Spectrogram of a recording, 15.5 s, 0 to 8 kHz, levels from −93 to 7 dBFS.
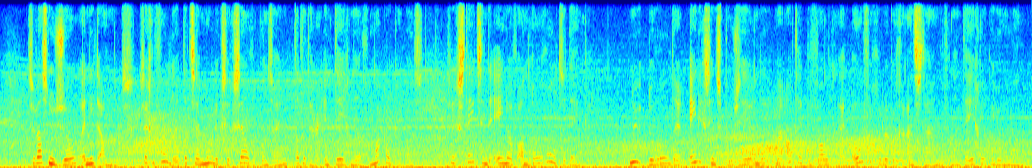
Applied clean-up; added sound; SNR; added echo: none; Aircraft; -2 dB; none.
